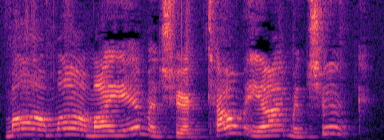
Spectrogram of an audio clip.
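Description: A woman voicing a small duckling who insists he is a chick, in a high pleading childlike voice for a storybook read-aloud. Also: expressive, a little slow, a bit bright.

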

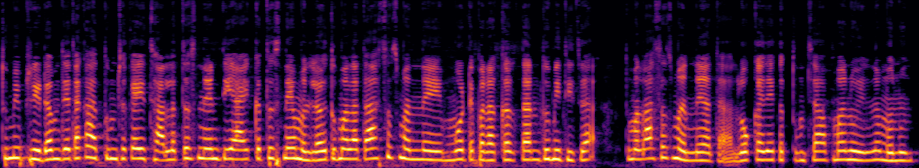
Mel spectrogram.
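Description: A gossiping, meddling village woman from a comedy cartoon, acted by a woman. She has a rural Maharashtrian accent and a fairly even, middle-pitched voice. She keeps needling as she insists on telling her tales. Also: fast, hardly any pauses, lightly acted. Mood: taunting, insistent. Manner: taunting, insistent storytelling. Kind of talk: Marathi comedy cartoon dialogue.

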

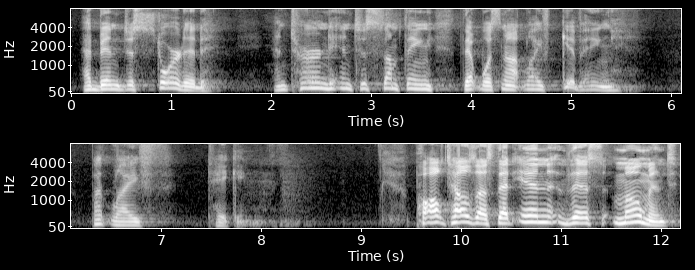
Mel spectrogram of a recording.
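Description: A middle-aged man preaching a sermon as a priest, with deliberate phrasing and emphatic repetition. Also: on the high side. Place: church sanctuary, standing before the altar. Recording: reverberant church hall.

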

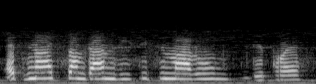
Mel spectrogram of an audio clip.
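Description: An actress playing a coolly calculating young Victorian wife, demure and measured, in a 1950s radio drama. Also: female voice, high-pitched, fairly even intonation, natural voice. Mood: quietly knowing. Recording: thin, tinny vintage radio recording.

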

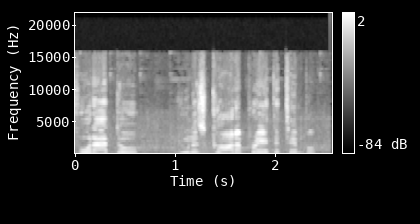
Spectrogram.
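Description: An actor playing an easygoing young guardian in a video game who talks in a breezy, upbeat way. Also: male voice, fairly high pitch, brisk, music in the background, lightly acted. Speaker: game character.

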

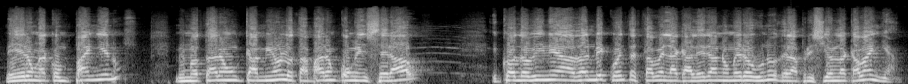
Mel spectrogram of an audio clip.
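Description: A middle-aged Puerto Rican man with a touch of Cuban in his speech preaches his testimony to a congregation in a church hall, holding a handheld mic. His voice sits high and carries a gravelly rasp. He tells his story in a lively way, calling the listeners "beloved" as he goes. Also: fairly quick. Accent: Puerto Rican Spanish with some Cuban. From Puerto Rico. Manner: storytelling, addresses the congregation as "amado". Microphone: handheld microphone.

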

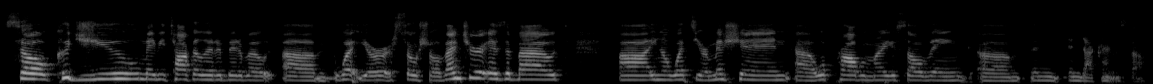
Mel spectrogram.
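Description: A woman's voice: medium pitch, fairly even intonation, a little slow, a bit bright. A woman in her thirties hosting a casual interview over a video call, friendly and hesitant with many fillers, recorded on a laptop webcam at home. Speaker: host. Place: home room with wood ceiling.

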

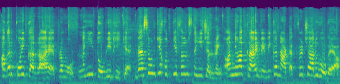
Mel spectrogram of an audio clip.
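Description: A woman's voice: high voice, animated, moderate pace. A woman narrating scripted entertainment news as a voice-over. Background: background music.

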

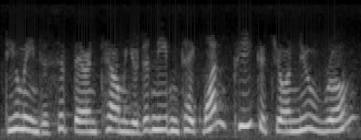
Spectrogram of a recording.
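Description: An actress playing a self-assured, decisive, well-off middle-aged widow in a radio drama. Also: female voice, fairly high pitch, animated, quick pace, slightly rough. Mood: pleased. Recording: muffled old radio broadcast recording.

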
